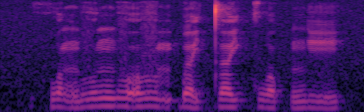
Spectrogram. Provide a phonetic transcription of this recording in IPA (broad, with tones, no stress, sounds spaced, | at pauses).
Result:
h w o̰˧˨ ŋ v u˧ ŋ v o̰˧˥ v ə̰˧˨ m ɓ ə˧˩ j t̪ əː˨˦ j k w o˨˩ p̚ ŋ i˧˩˨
